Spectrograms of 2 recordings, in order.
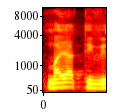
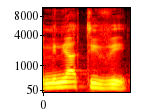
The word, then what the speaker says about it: Minia TV: Diko, notre grand frère, Maya TV. C'est ça, non? J'ai bien prononcé? Minia TV, ok. Parce que souvent, je prononce un peu mal. Donc, c'est Minia TV.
